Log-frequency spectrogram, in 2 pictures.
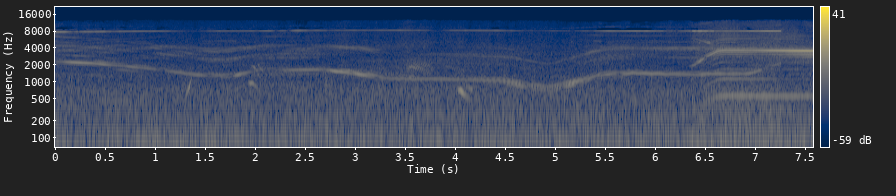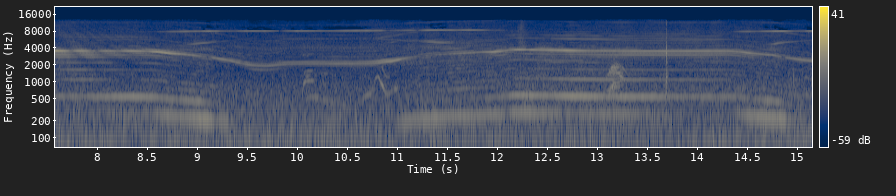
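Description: Polaris RC seaplane's electric motor and propeller whining in flight, the pitch sliding down and back up several times, with a sharp jump in pitch about six seconds in.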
